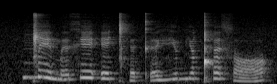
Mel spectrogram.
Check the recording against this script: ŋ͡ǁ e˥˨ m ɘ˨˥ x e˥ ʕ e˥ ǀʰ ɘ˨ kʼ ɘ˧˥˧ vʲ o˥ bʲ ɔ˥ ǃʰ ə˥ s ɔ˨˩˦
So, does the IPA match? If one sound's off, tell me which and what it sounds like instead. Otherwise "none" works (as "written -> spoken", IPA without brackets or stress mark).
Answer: ʕ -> ʔ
